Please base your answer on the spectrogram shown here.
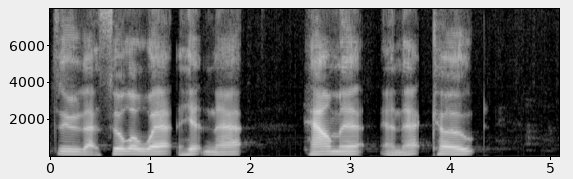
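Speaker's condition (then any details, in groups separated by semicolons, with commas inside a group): No condition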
